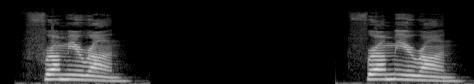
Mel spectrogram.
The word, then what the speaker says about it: from: From. – دقت کنید که برای تلفظ این کلمه نگویید فرام، باید بگویید فرام، یعنی حرف F و R باید به صورت سریع و بدون فاصله بیان شوند.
